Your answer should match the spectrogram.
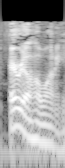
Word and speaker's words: Ariel Helwani: Also on the program today, we have, we're going to talk to, I'm not sure how to say this. I think it's Ariel Helwani? – I think it's Ariel. – Ariel. – Ariel Helwani, yeah.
